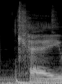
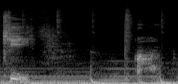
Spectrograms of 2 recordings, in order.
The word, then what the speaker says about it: Cay: It's not K, which is spelled C-A-Y. They pronounce it Key.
